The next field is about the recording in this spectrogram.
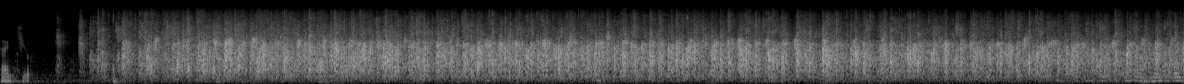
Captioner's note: applause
